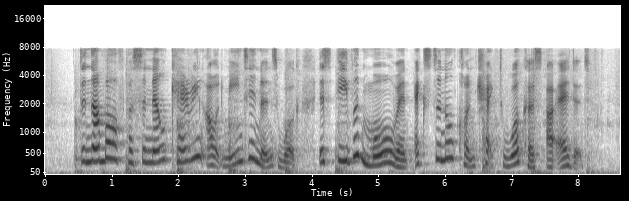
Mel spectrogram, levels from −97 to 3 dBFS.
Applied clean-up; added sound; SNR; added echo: none; Walk, footsteps; 17 dB; none.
